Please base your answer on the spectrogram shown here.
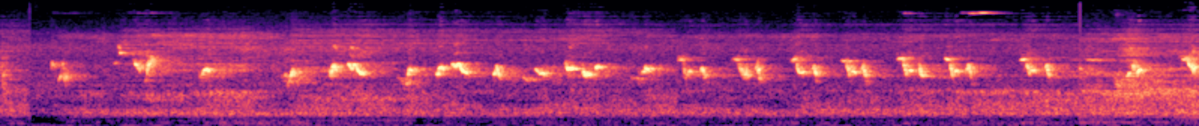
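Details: Sooty-headed bulbul in long rolling song meant to draw other bulbuls into answering: a steady string of short warbled notes, about two per second, slightly rising and falling, over faint background hiss.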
